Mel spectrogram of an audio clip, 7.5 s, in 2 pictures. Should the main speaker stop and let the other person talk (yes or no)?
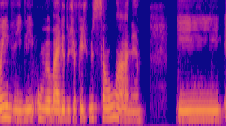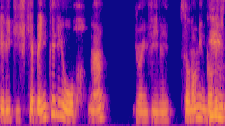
yes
